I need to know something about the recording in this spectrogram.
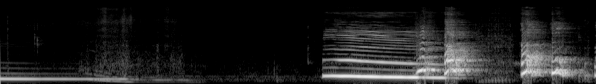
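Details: Baxter, a male springer spaniel, howling with his owner: a low steady human tone fades, then a falling dog howl with rich harmonics, followed by sharp barks and yips.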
